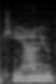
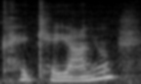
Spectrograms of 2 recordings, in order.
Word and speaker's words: Keanu: From Keanu Reeves, a lot of people say Keanu, but it's actually pronounced Keanu, and it means the coolness.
